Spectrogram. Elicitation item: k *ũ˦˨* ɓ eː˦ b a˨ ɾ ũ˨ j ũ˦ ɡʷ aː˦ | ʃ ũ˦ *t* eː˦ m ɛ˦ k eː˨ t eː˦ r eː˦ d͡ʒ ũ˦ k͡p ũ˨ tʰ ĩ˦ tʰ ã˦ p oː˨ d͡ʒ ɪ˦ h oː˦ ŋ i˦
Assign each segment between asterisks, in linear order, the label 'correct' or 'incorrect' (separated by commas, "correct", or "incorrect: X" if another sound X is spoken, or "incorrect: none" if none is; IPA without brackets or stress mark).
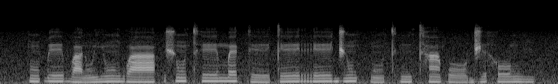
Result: incorrect: ũ˦, incorrect: tʰ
